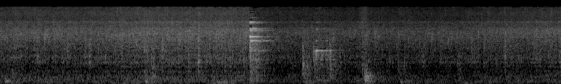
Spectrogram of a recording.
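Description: Chicken pieces sizzling steadily as they fry in a cast-iron skillet. About halfway through, a sharp metallic clink rings out, followed by a couple of lighter knocks.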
